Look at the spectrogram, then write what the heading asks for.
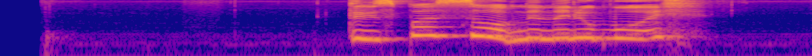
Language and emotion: Russian, positive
